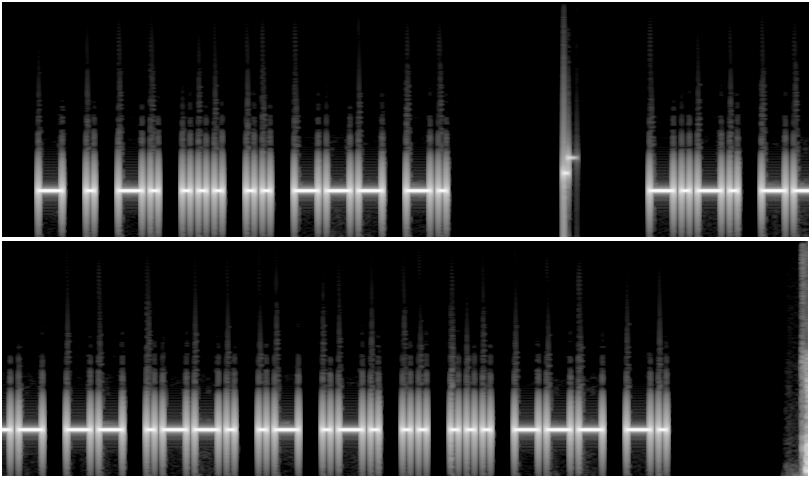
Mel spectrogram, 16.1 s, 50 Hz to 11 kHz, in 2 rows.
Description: Morse code, heard as a keyed tone, about 15 wpm, 700 Hz. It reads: TENSION COMPARISON
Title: Sentences from Top 1600 Words - New Word Drill Alt - 15wpm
